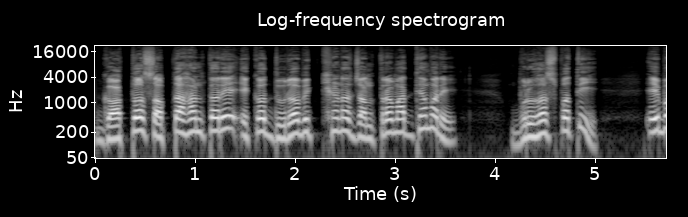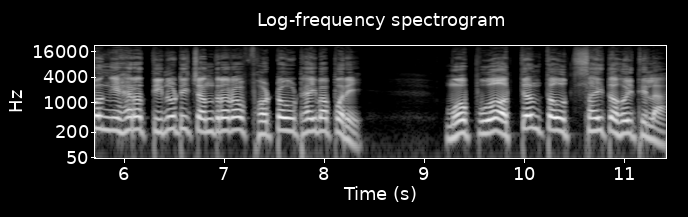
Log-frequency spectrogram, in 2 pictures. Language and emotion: Odia, happy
